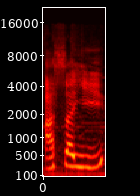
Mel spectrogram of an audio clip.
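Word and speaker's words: açaí: along the years and the newest one is asai bols buba what is that face I love it um and yes that's how you pronounce it asai okay hold on I'm searching it up making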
